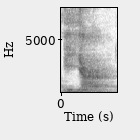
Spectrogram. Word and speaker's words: ya: No eu e no já, fica decidido por cada região, se a pessoa fala yo ou io, se ela fala já ou se fala ia.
